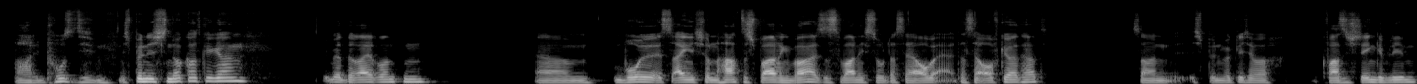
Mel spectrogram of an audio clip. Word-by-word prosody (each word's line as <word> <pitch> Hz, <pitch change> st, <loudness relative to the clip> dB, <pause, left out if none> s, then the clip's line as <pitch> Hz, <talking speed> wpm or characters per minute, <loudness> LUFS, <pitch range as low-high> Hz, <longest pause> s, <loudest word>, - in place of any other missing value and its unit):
Ah, 95 Hz, +1 st, -3 dB
die 90 Hz, -, -6 dB
Positiven. 100 Hz, -, -3 dB
Ich 100 Hz, -, -9 dB
bin 135 Hz, -1 st, +7 dB
nicht 130 Hz, -1 st, +5 dB
Knockout 140 Hz, +3 st, +2 dB
gegangen 155 Hz, +1 st, +3 dB, 0.8 s
über 110 Hz, -1 st, -2 dB
3 110 Hz, +2 st, +2 dB
Runden, 120 Hz, +1 st, -2 dB, 1.0 s
ähm, 90 Hz, -1 st, -4 dB, 0.2 s
obwohl 110 Hz, +3 st, +3 dB
es 100 Hz, 0 st, -2 dB
eigentlich 105 Hz, +1 st, +2 dB
schon 100 Hz, -1 st, -1 dB
hartes 105 Hz, -1 st, +2 dB
Sparring 100 Hz, -2 st, +4 dB
war. 105 Hz, +4 st, +5 dB
Also, 100 Hz, -4 st, -2 dB
es 90 Hz, -2 st, -1 dB
war 100 Hz, +1 st, +4 dB
nicht 100 Hz, -1 st, -3 dB
so, 100 Hz, -2 st, -3 dB
dass 95 Hz, +1 st, -6 dB
er 90 Hz, -2 st, +1 dB
au -, -, +3 dB
äh, -, -, -8 dB
dass -, -, -6 dB
er -, -, +1 dB
aufgehört 110 Hz, -1 st, +1 dB
hat, 115 Hz, +2 st, -4 dB, 0.8 s
sondern 90 Hz, -1 st, -5 dB
ich -, -, -11 dB
bin 90 Hz, +1 st, -5 dB
wirklich 100 Hz, +1 st, -4 dB
auch 95 Hz, -2 st, -6 dB, 0.4 s
quasi 100 Hz, -2 st, +1 dB
stehen 100 Hz, +5 st, 0 dB
geblieben. 110 Hz, +1 st, 0 dB
100 Hz, 170 wpm, -27 LUFS, 95-115 Hz, 1.0 s, bin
